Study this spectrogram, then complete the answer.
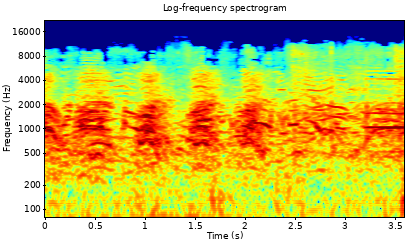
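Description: Young men call out to each other in a huddle outdoors.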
